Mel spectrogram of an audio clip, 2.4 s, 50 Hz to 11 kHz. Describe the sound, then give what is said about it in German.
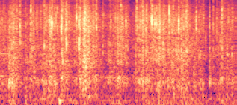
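Continuous crinkling of a small 110-gram bag of paprika chips being opened, steady, with bright crackly rustles throughout and no talking. “Die Tüten waren auch so kleine Tüten.”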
